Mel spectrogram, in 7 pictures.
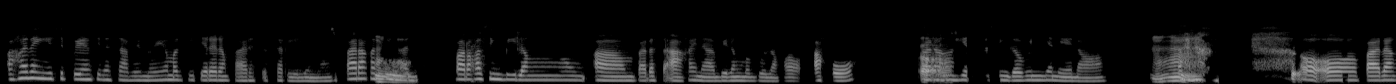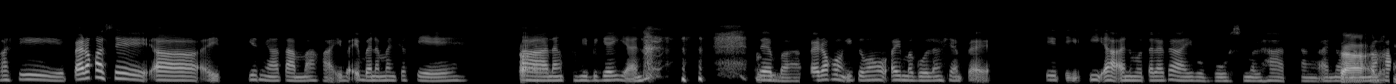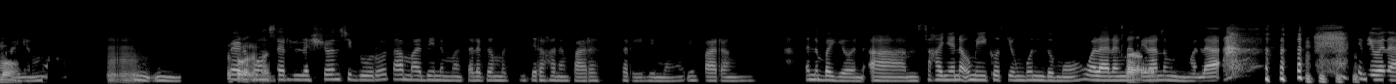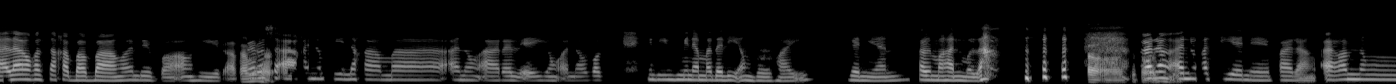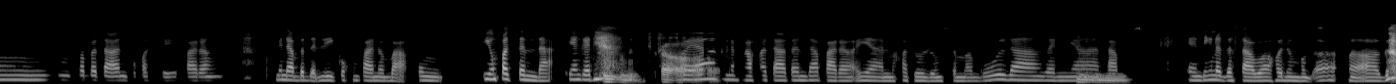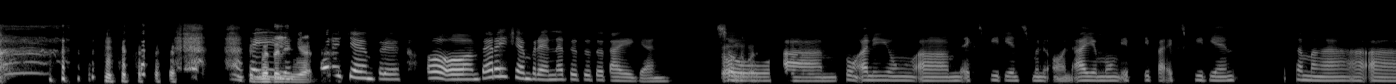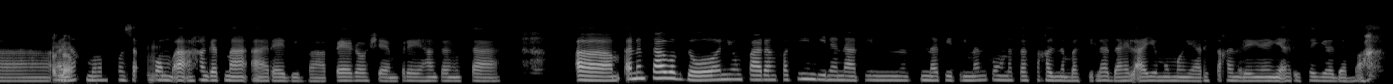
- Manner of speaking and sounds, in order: static; mechanical hum; other background noise; laughing while speaking: "Parang"; laugh; tapping; laugh; laugh; laughing while speaking: "ganyan"; laughing while speaking: "maaga"; laugh; laughing while speaking: "ba?"
- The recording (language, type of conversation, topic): Filipino, unstructured, Ano ang pinakamahalagang aral sa buhay para sa’yo?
